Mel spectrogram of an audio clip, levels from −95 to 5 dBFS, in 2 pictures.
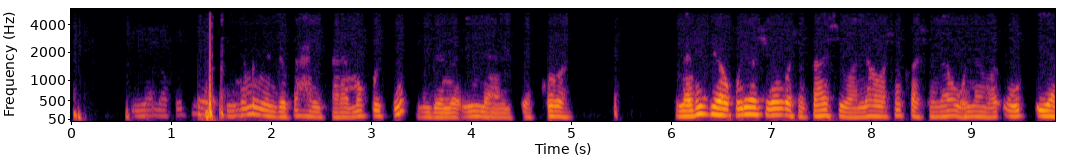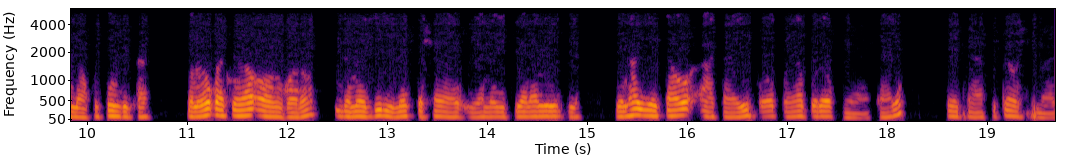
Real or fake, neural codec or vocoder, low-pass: fake; vocoder, 22.05 kHz, 80 mel bands, Vocos; 5.4 kHz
